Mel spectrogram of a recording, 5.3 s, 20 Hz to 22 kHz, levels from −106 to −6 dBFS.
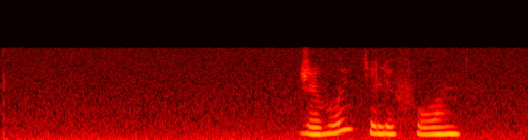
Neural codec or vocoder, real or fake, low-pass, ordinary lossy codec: none; real; 5.4 kHz; none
